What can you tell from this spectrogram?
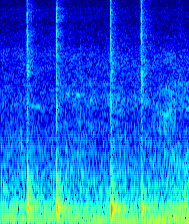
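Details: Adult patient's abdominal assessment: four short, soft finger taps in a quiet room, percussion over the right upper abdomen where the note turns duller at the liver edge; liver dullness.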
